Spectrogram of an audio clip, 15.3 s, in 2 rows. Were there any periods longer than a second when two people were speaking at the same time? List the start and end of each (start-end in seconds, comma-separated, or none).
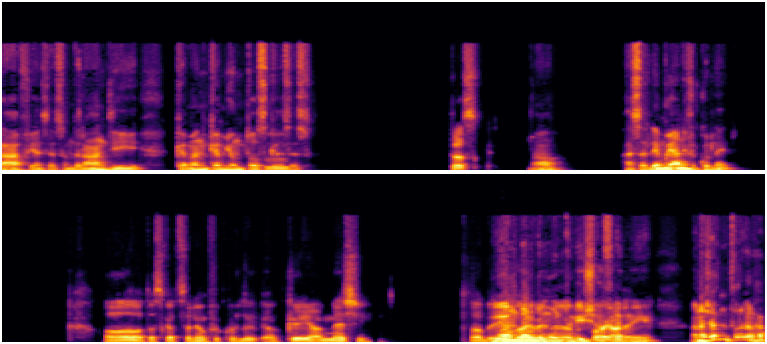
12.5-14.2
